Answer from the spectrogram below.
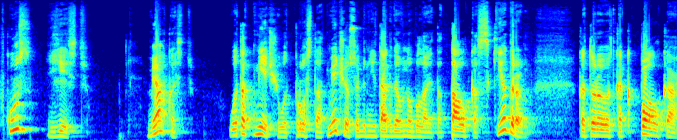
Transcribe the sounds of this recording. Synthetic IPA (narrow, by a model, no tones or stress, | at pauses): fkus | jesʲtʲ | mʲaxkəsʲtʲ | vo̞t̪ɐt̪mʲet͡ɕʊvo̞t̪̚pɾo̞st̪əɐt̪mʲet͡ɕʊɐsobʲɪnːənʲɪt̪aɡd̪ɐvno̞bɨlˠaɛt̪ət̪alˠkəskʲed̪ɾəmkɐt̪o̞ɾəjəvo̞t̪kakpalˠkə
